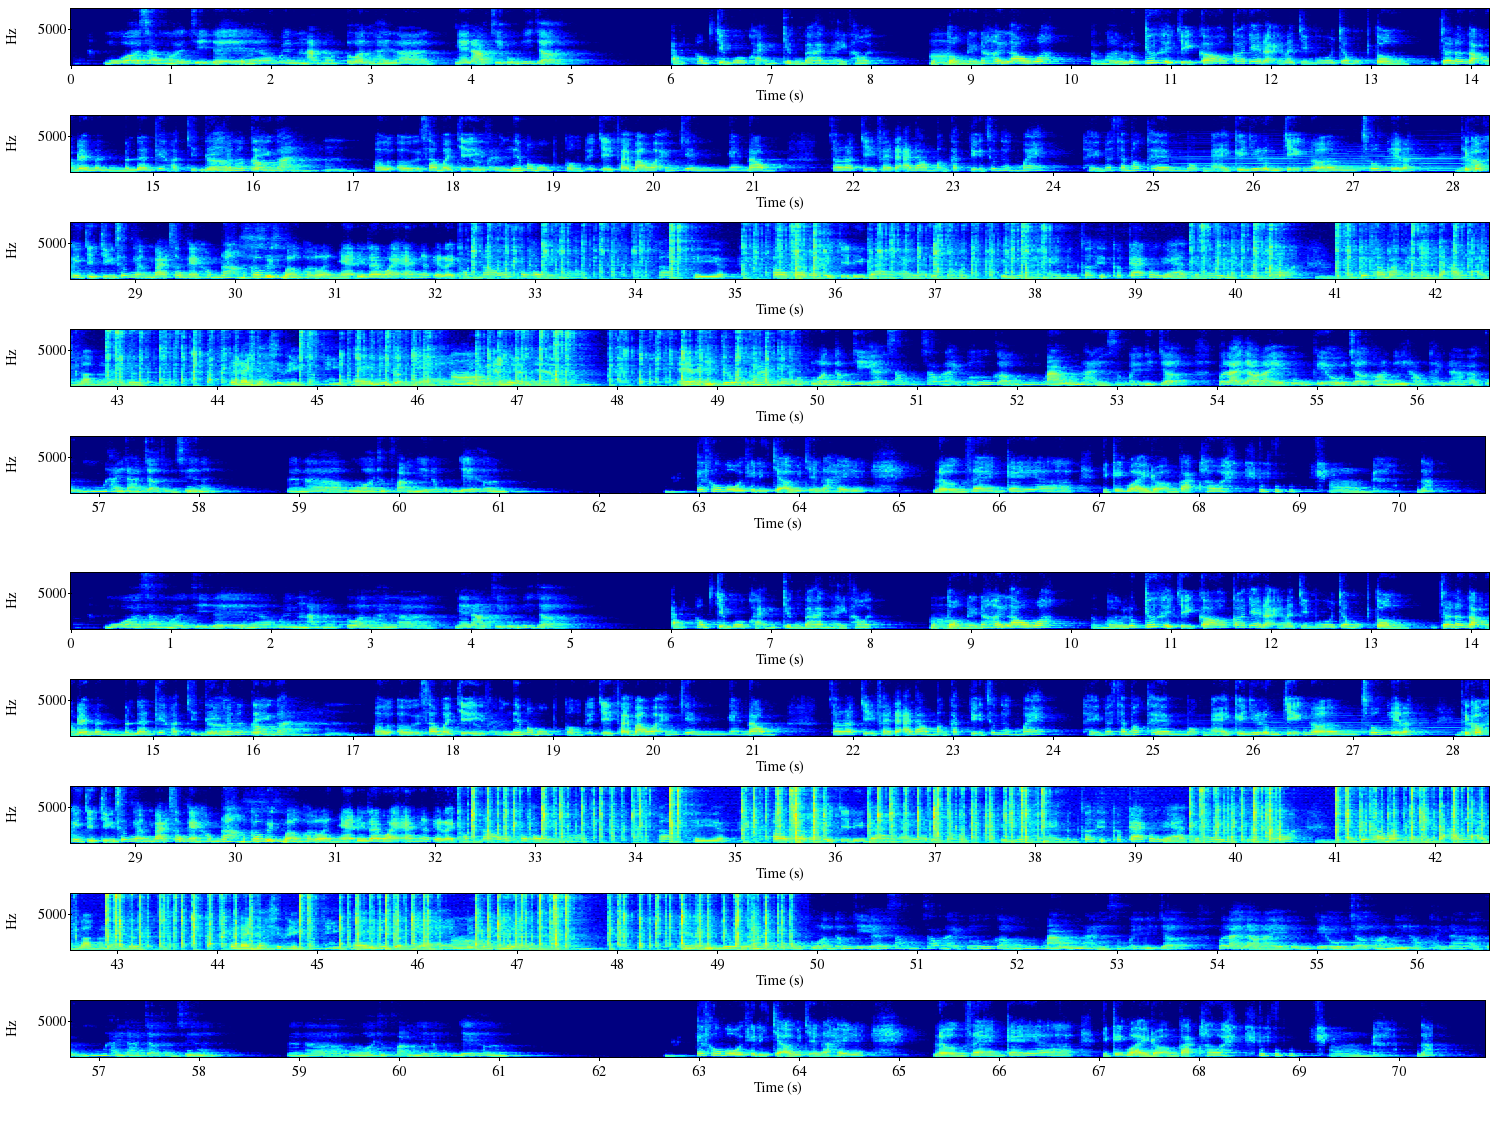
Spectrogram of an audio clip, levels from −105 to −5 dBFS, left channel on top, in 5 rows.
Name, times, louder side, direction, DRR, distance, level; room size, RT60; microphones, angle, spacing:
voice 1, 0.3-5.0 8.6-8.9 10.2-10.5 15.4-17.1 18.2-18.7 28.0-28.3 30.0-30.6 40.8-41.2 44.1-44.8 46.3-47.8 48.3-58.1 58.9-61.2 69.3-69.9, left 1 dB, 55° left, 1.1 m, -48 dB
voice 2, 6.0-8.0 8.6-9.8 10.4-13.4 13.7-16.3 17.2-21.2 21.8-23.9 24.3-27.6 28.1-33.9 34.2-37.3 37.6-43.2 44.1-47.2 48.9-49.1 55.1-55.4 57.9-58.1 59.6-59.7 62.6-65.0 65.3-69.3 69.7-70.3, right 1 dB, 10° right, 0.6 m, -47 dB
Wind instrument woodwind instrument, 25.1-29.3, left 5 dB, 85° left, 1.7 m, -64 dB
Typing, 32.2-34.5 35.1-36.0 36.3-38.2 39.5-40.5 41.0-42.6 42.9-44.4 44.8-45.0 45.2-46.3 46.6-47.6 47.9-49.8, right 10 dB, 55° right, 0.6 m, -41 dB
25.5 x 12.0 x 3.7 m
head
